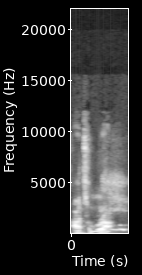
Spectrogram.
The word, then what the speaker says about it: ATUMRA: It's pronounced ATUMRA.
